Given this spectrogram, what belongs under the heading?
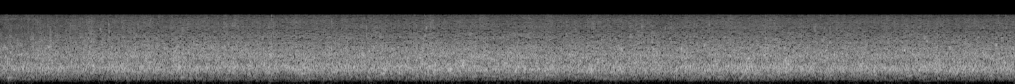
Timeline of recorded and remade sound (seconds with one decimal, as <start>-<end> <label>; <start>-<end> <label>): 0.0-2.8 recorded; 2.8-3.3 remade; 3.3-4.5 recorded; 4.5-5.6 remade; 5.6-10.2 recorded

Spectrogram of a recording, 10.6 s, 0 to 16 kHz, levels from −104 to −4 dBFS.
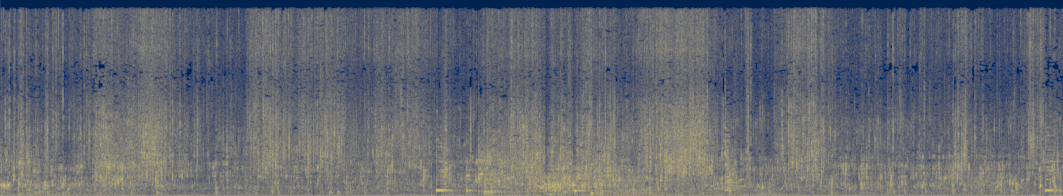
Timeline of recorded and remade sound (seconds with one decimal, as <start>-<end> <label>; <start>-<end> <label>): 0.0-10.6 recorded

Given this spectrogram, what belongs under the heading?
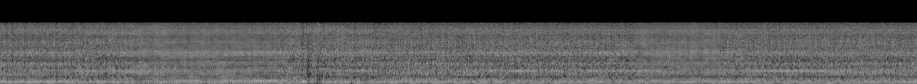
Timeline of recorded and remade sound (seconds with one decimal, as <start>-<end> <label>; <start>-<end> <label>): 0.0-1.3 recorded; 1.3-2.8 remade; 2.8-6.4 recorded; 6.4-7.2 remade; 7.2-9.2 recorded

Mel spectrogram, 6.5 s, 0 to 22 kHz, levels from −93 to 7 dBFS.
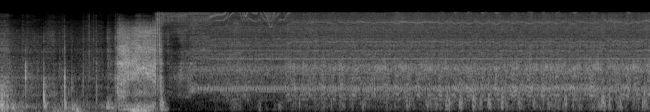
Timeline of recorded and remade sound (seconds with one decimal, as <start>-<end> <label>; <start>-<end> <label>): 0.0-2.1 remade; 2.1-6.5 recorded

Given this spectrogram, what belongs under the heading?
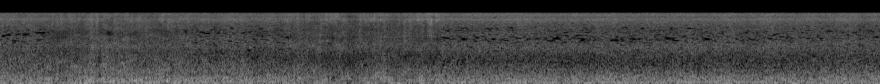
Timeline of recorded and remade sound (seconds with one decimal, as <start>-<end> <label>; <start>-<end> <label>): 0.0-0.5 recorded; 0.5-1.8 remade; 1.8-2.9 recorded; 2.9-4.4 remade; 4.4-8.8 recorded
